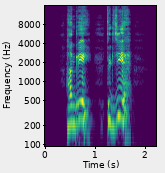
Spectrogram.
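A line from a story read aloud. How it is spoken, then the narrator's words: Yelling. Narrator (Russian): заорал Артём в никуда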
